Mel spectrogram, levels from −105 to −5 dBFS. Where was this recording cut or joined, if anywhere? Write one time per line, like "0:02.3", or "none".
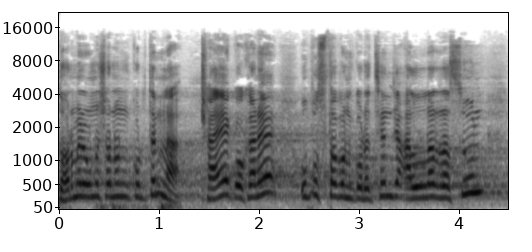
0:01.4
